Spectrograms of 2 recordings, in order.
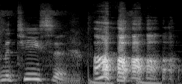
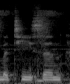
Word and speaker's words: Mathison: hard to pronounce Matheson Billy come on I told you it was matisson it's actually a Danish Origins from Denmark and yeah for whatever reason the H is silent so it's just matissan um and yeah you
